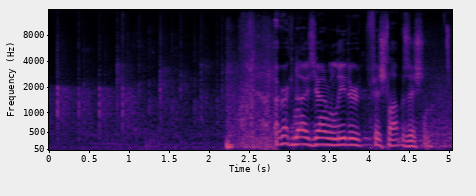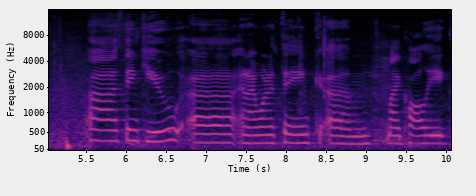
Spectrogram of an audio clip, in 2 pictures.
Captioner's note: some Applause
